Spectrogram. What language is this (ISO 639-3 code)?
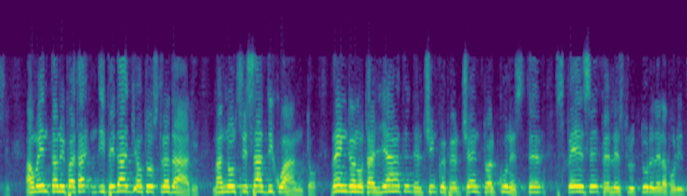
ita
